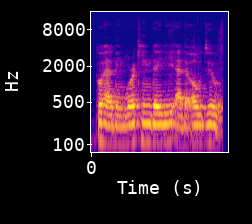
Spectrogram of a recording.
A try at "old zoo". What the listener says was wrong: His pronunciation of old kind of left out the L a little bit. It sounded like old zoo instead of old zoo.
